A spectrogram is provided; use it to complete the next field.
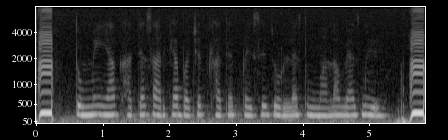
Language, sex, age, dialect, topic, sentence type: Marathi, female, 18-24, Varhadi, banking, statement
